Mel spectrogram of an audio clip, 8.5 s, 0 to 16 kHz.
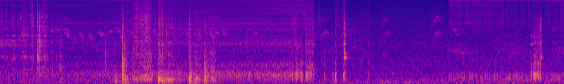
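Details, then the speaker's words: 1969 RCA KCS178A black-and-white portable tube TV, recovered from a desert dump, powered up to check high voltage. Irregular sharp snaps and crackles over a faint hum as something inside arcs. "yeah there was high voltage and then something started arcing I hear it somebody is very unhappy"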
